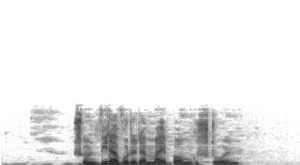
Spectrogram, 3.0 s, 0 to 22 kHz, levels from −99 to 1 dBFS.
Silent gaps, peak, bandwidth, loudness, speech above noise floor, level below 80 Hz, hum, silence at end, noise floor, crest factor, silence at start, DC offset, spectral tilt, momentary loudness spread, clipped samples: none; -4 dBFS; 7.8 kHz; -22 LUFS; 55 dB; -56 dBFS; none; 0.6 s; -76 dBFS; 20 dB; 0.75 s; under 0.1%; -5.5 dB/octave; 10 LU; under 0.1%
